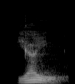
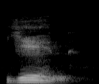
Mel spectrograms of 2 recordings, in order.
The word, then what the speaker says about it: yain: Yain. Yain. Say again. Cold. Yain. Yain. Some people pronounce this word yin. Yin. But in this course, we will use yain.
